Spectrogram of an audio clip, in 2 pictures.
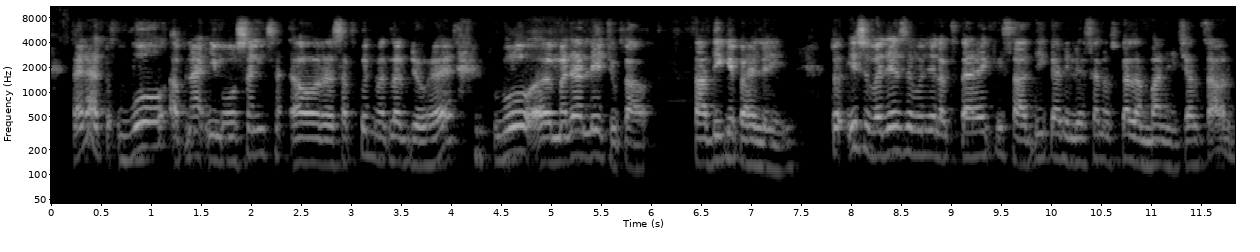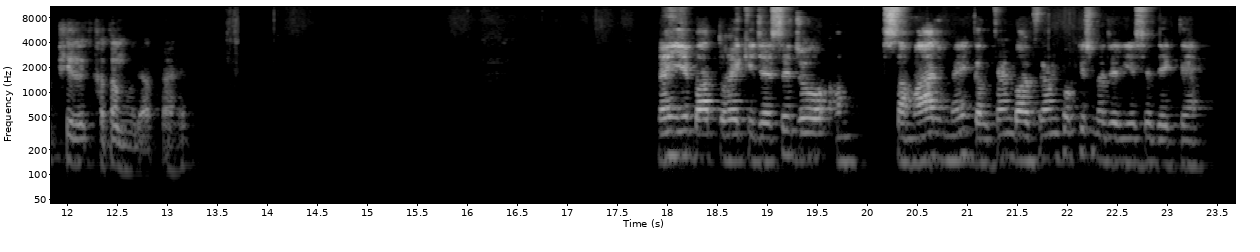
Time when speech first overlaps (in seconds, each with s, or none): none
